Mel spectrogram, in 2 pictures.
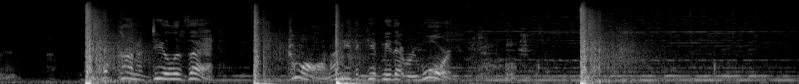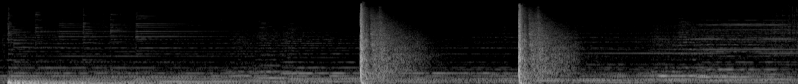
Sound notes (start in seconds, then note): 5.8 guns firing; 5.8 soft orchestral music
